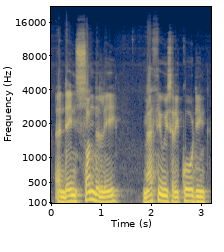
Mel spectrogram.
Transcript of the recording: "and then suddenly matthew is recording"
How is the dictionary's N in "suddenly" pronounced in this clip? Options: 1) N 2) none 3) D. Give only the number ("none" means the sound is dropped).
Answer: 2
